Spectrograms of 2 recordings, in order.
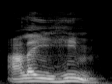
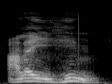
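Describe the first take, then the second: Both takes have the same delivery.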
